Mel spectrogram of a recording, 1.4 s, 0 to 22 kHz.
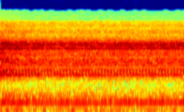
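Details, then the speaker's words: Radio Shack Micro 29 microcassette recorder using its built-in microphone: a constant thin whine with a steady higher tone over high tape hiss; the tape mechanism and motor whine bleeds into the recording. "Using the recorder's built-in microphone picks up the ceaseless whine of the tape mechanism and motor. You can easily hear the motor whine in this recording."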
